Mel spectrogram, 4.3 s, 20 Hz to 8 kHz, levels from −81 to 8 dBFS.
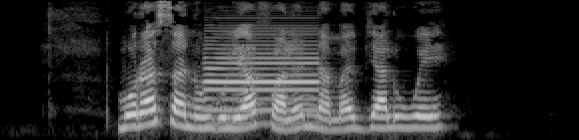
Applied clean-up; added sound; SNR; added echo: none; Wind instrument, woodwind instrument; 1 dB; none.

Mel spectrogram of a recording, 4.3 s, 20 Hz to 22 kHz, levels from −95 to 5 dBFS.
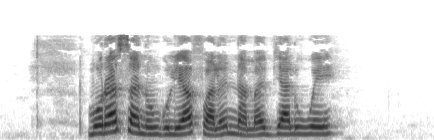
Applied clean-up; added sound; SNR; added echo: none; none; none; none.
